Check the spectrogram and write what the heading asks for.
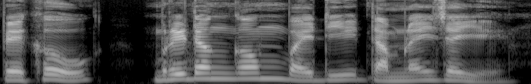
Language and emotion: Bodo, neutral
